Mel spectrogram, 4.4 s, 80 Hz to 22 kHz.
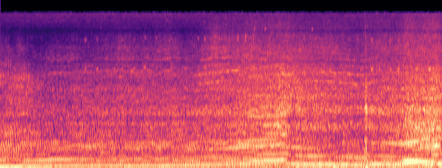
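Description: Off-road rally 4x4's engine pulling hard across a dirt field, its pitch rising steadily for about three seconds and then holding.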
